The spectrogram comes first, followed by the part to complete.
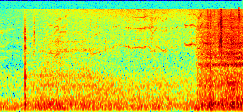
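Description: Near silence: faint room tone, with one faint click about a quarter second in.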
